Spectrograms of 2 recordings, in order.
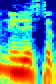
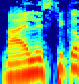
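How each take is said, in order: First: The first syllable sounds like 'ni'. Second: The first syllable sounds like 'nai'. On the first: "নিহিলিস্টিক বলে" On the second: "নাইলিস্টিকও বলে"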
